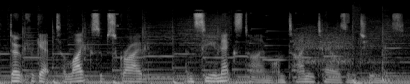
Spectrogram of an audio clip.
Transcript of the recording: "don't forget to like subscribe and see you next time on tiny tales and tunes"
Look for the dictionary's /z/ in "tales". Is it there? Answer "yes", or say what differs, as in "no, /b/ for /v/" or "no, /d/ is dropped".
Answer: yes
